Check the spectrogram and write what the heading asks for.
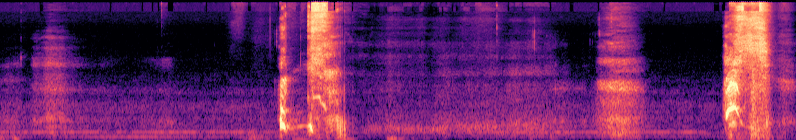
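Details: Female with pollen allergy and itchy nose: two sharp sneezes, each with a quick in-breath, a softer breathy sound between; allergy sneezing.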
